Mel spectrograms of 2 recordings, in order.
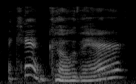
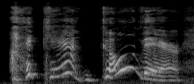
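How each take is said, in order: First: Slow, sighing and resigned; heavy-hearted read; weary sigh take. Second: Higher, louder and slow; big insistent read; emphatic take. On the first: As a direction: let the sigh carry the line. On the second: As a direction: throw it out with full force. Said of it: "So I would do". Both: Shown as a demonstration.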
